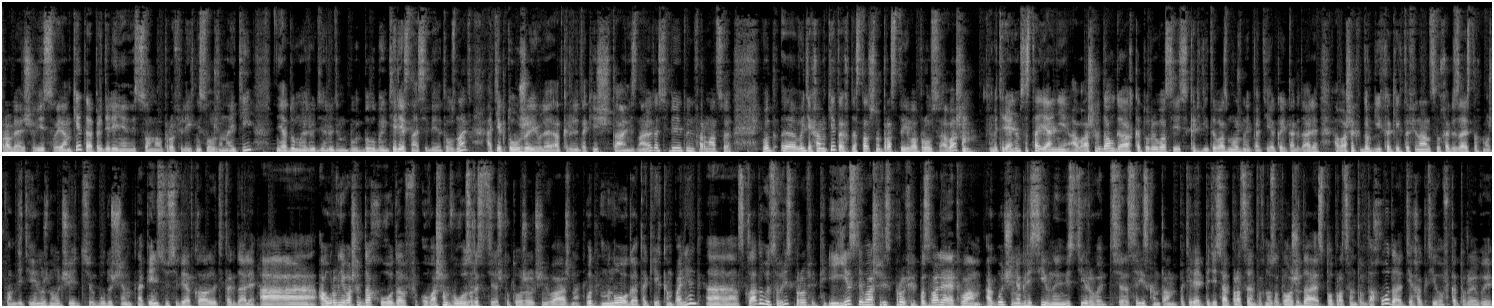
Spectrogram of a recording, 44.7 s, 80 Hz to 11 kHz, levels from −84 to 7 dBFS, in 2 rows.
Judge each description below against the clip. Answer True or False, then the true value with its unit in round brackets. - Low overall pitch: True (125 Hz)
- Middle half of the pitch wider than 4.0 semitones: True (5.2 semitones)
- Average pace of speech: False (165 wpm)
